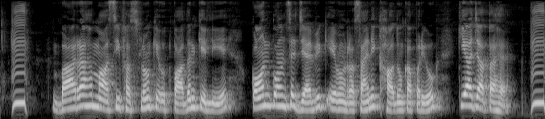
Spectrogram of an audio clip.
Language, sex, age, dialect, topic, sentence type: Hindi, male, 25-30, Garhwali, agriculture, question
